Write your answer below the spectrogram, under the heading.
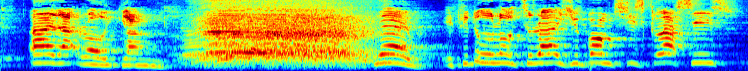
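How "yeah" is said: crowd cheer. Acted.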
